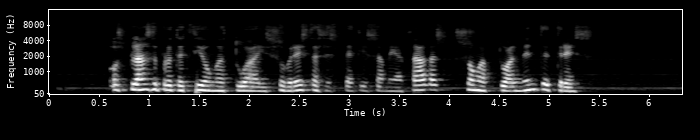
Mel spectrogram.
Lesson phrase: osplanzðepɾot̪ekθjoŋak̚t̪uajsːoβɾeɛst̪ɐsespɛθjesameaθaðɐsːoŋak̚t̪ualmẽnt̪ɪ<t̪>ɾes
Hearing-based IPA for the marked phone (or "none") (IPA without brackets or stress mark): t̪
